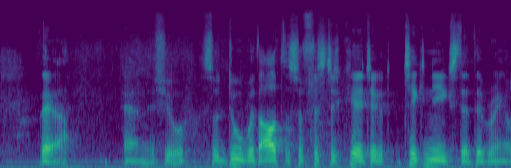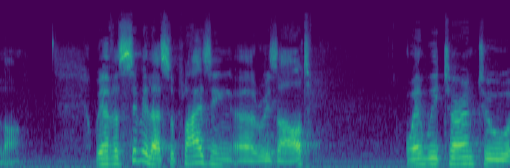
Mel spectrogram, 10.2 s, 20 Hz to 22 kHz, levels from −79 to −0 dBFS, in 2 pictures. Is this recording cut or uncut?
uncut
